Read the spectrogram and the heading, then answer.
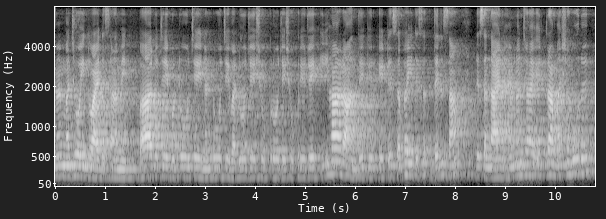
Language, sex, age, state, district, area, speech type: Sindhi, female, 45-60, Gujarat, Junagadh, rural, spontaneous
